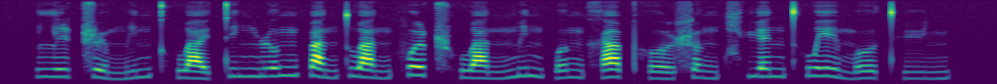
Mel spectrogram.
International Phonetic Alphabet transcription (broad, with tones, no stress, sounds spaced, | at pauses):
l i˨˦ ʈ͡ʂ ɻ̩˨˩ m i˦ n kʰ w a˨˦ ɪ̯ t̪ i˦ ŋ ɻ ɤ˦ ŋ p a˨˦ n t̪ w a˨˦ n f ɤ˦ ʈ͡ʂʰ w a˨˦ n m i˥˨ n p ɤ˥˨ ŋ x ä˥˨ pʰ o˨˦ ʊ̯ ʂ ɤ˨˦ ŋ t͡ɕʰ ɥ ɛ˦ n t̪ʰ w e˥˨ ɪ̯ m o˥˨ ʊ̯ t̪ʰ y˨˦ n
